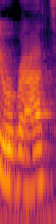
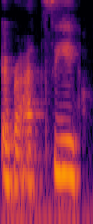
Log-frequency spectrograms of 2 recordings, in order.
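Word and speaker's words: iratze: lost some blood, but Will's giving him an Eratzi, which is like the healing rune. If you hear me say Erats instead of Eratzi, or you heard me say phosphor instead of phosphor, no you didn't.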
